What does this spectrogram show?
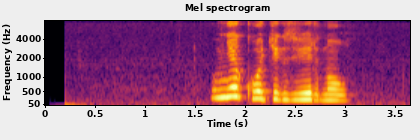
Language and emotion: Russian, sad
